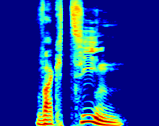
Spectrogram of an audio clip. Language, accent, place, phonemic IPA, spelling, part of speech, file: German, Germany, Berlin, /vak.ˈt͡siːn/, Vakzin, noun, De-Vakzin.ogg
- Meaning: alternative form of Vakzine (“vaccine”)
